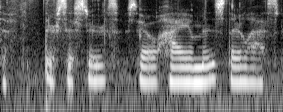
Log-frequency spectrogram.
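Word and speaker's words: Haim: because it's um it's a they're sisters so hayam is their last name so in the skit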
